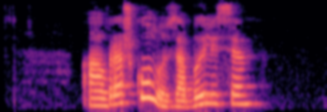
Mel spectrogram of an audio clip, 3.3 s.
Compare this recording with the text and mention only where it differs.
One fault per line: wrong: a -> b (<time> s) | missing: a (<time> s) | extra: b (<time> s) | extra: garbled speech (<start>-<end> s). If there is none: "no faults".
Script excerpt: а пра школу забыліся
no faults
